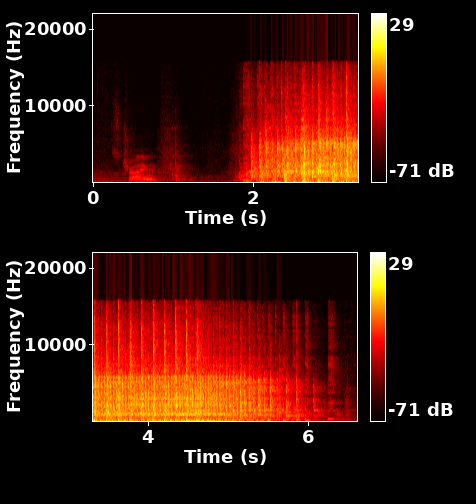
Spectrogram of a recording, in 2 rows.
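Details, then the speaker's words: Briggs & Stratton Vanguard commercial-grade engine for generator swap, on first start: loud hard evenly spaced knocking about 214 per minute; first assumed a bad connecting rod, but counterbalancer was one tooth out of time, its weight striking the crankshaft weight. "so my assumption was it had a bad connecting rod and what I found instead was that the counter balancer was out of time by one tooth and because of that the weight on the counterbalancer was making contact with the weight on the crankshaft and that's all that noise was"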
